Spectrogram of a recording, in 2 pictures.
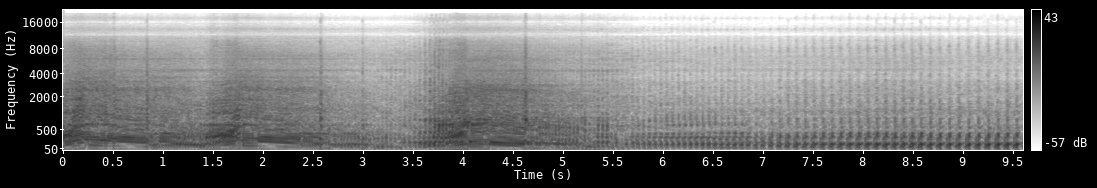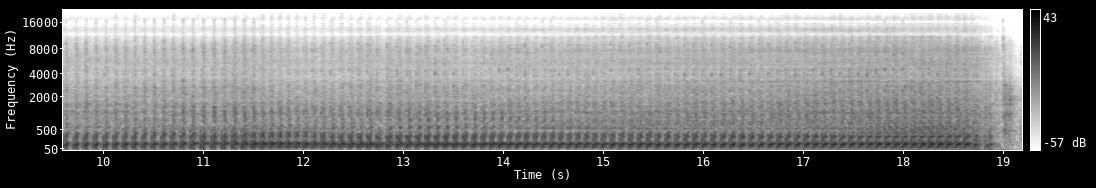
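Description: A 1971 Honda CB350 barn-find motorcycle engine revs a few times, then settles into a steady idle with a rapid, puffing exhaust pulse from a leak between the pipes, close and fairly loud throughout.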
